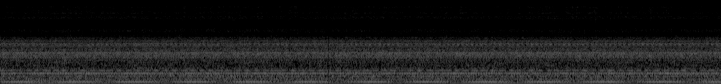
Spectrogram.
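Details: Hard drive in an IBM PC/AT that was damaged in shipping: a loud steady whir and hum with a regular pulsing drone. Spindle motor and bearing noise masks the head seeks, suggesting noisy, worn spindle motor bearings.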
